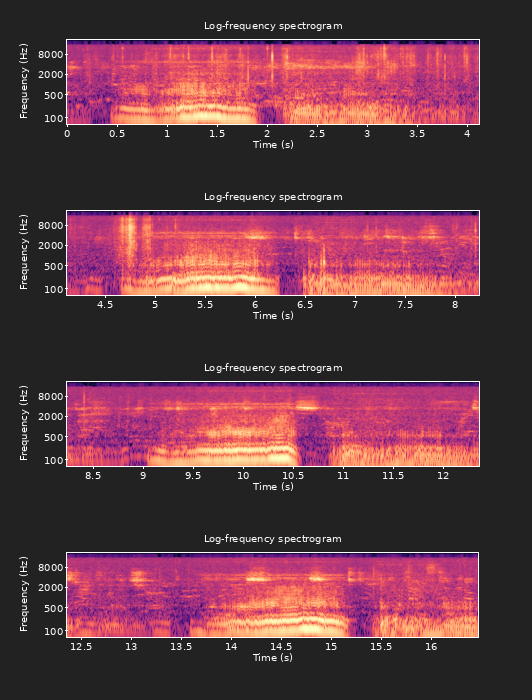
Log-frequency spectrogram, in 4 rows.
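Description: Loud, deep, rattling snores repeat regularly at about 13 a minute, with quieter breaths out between them: heavy snoring.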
